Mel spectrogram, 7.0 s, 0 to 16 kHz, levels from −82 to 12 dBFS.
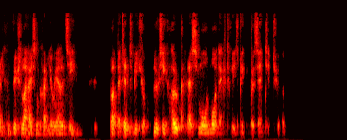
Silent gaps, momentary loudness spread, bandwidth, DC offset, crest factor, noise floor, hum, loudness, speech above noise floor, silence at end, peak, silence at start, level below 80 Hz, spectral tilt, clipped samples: none; 12 LU; 11.5 kHz; under 0.1%; 22 dB; -89 dBFS; none; -26 LUFS; 63 dB; 1.25 s; -6 dBFS; 0 s; -70 dBFS; -3.5 dB/octave; under 0.1%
